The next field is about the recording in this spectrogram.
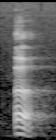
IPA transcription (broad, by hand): ə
